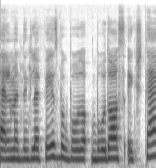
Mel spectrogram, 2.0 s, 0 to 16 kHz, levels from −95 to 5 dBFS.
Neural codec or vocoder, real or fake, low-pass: none; real; 14.4 kHz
